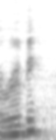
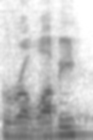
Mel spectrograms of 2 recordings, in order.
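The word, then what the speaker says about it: RWBY: the new season for ruby or royal Rawabi as it sometimes pronounced I don't think anyone pronounces it that way I might so correct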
